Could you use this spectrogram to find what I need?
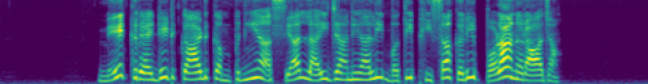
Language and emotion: Dogri, angry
